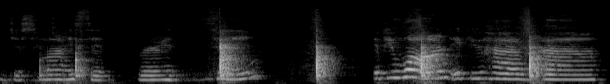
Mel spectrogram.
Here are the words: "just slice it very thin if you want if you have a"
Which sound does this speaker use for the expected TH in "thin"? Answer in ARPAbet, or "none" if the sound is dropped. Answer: T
